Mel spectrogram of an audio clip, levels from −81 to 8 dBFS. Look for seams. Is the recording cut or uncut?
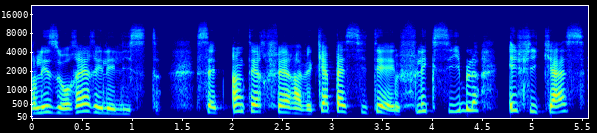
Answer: cut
